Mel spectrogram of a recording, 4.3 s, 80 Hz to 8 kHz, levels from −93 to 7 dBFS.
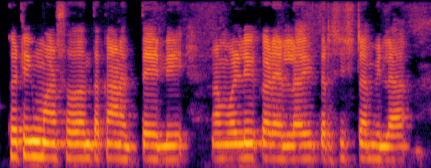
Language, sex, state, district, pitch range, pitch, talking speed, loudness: Kannada, female, Karnataka, Chamarajanagar, 190-205 Hz, 200 Hz, 165 wpm, -15 LUFS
